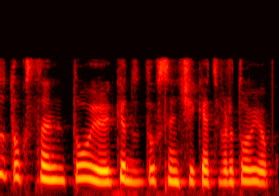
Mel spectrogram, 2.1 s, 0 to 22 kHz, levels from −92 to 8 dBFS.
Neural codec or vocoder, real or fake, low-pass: none; real; 7.2 kHz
